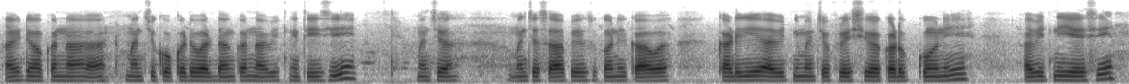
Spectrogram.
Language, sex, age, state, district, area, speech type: Telugu, male, 18-30, Telangana, Peddapalli, rural, spontaneous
